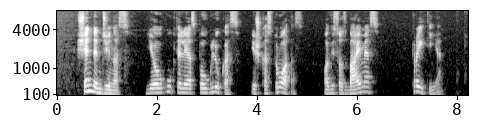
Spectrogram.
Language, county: Lithuanian, Panevėžys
